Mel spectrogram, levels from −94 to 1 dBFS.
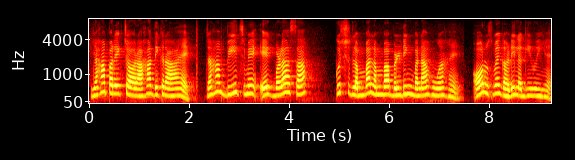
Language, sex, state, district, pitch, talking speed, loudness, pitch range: Hindi, female, Bihar, East Champaran, 230 Hz, 160 wpm, -19 LUFS, 210-260 Hz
